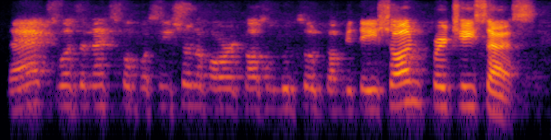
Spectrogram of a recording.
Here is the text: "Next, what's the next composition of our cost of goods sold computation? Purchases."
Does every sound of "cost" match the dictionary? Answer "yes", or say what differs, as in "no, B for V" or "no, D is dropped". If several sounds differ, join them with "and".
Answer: no, T is dropped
